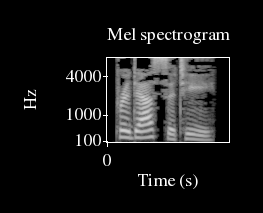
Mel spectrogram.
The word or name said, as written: predacity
